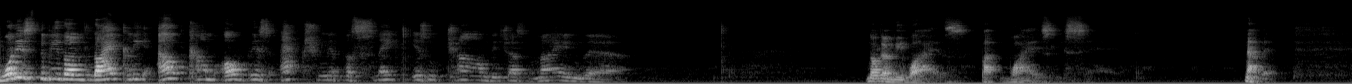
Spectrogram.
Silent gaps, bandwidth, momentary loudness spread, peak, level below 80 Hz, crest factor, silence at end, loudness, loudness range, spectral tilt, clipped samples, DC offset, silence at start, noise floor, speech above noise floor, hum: none; 15.5 kHz; 20 LU; -4 dBFS; -56 dBFS; 26 dB; 0.75 s; -28 LUFS; 15 LU; -5.5 dB/octave; under 0.1%; 1%; 0 s; -60 dBFS; 32 dB; none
